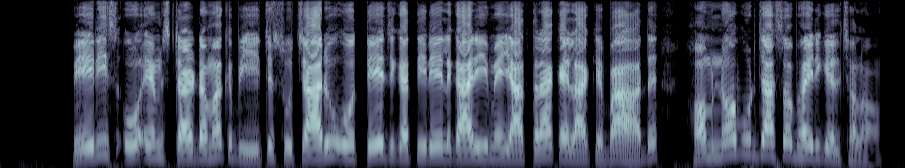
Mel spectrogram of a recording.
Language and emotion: Maithili, happy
